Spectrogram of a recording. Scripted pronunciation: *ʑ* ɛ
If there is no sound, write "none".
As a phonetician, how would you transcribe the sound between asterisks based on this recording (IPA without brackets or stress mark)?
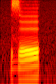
z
